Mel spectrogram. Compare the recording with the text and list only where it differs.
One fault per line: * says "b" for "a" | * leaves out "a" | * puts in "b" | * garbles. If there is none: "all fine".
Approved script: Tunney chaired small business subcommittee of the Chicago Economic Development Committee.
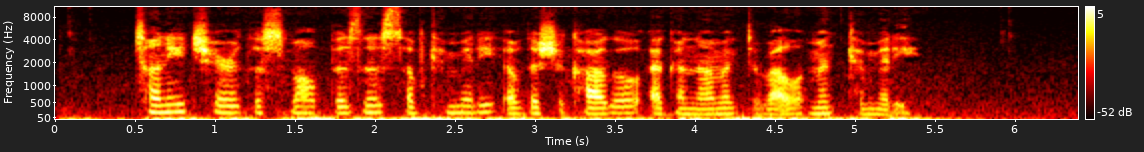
* puts in "the"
